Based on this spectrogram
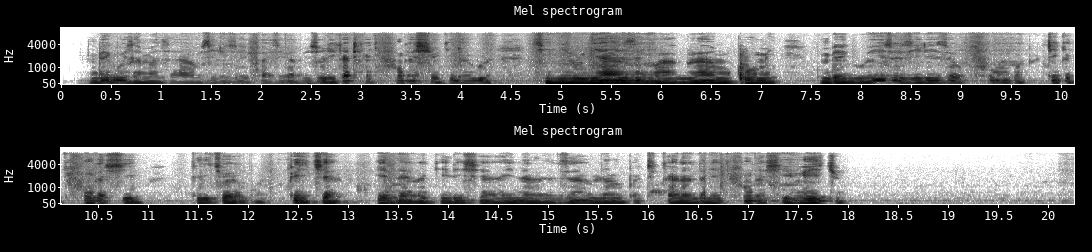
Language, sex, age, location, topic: Swahili, male, 25-35, Dar es Salaam, agriculture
